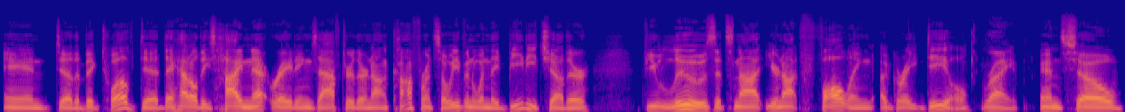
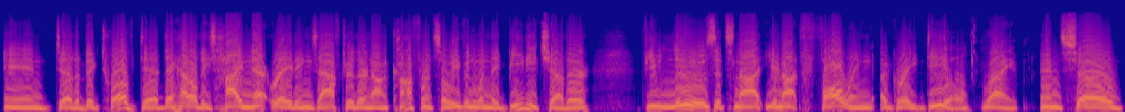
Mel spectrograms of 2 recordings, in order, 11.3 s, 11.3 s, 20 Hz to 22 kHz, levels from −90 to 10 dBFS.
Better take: first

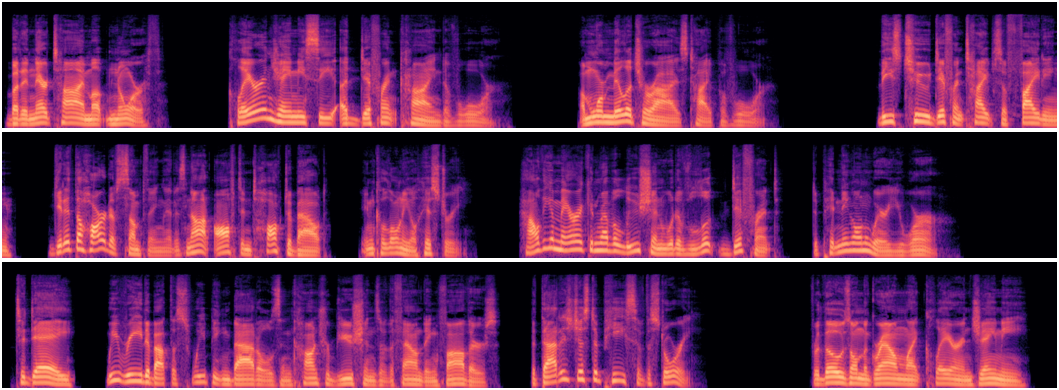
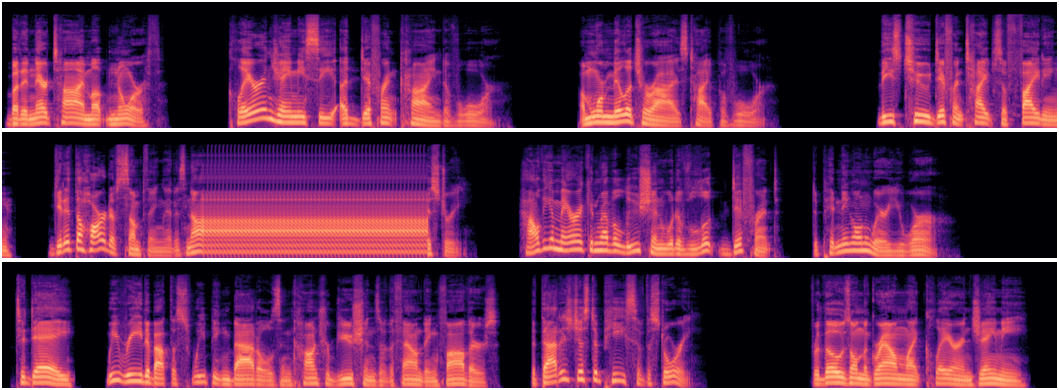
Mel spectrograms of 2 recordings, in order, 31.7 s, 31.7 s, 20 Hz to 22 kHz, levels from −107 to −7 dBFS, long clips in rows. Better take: first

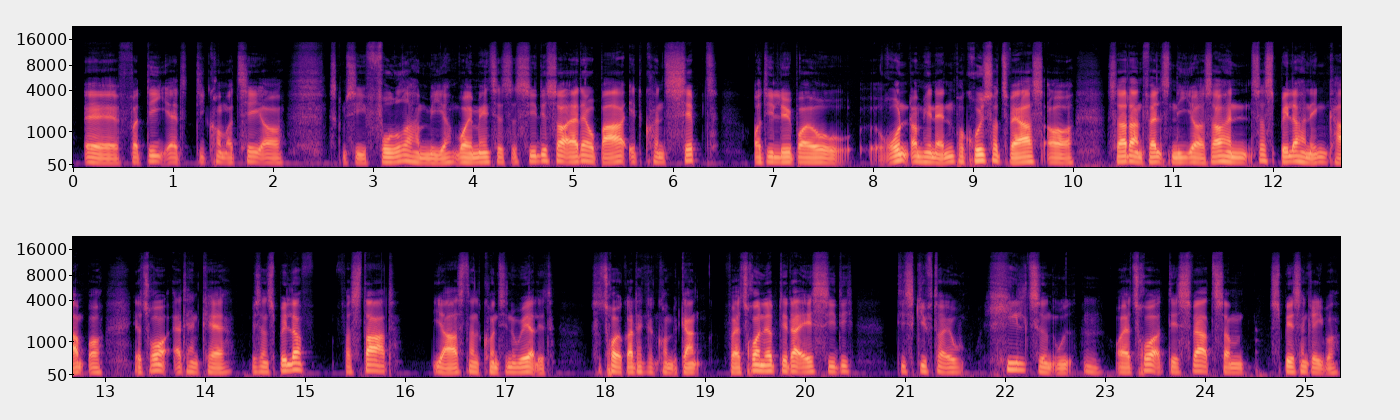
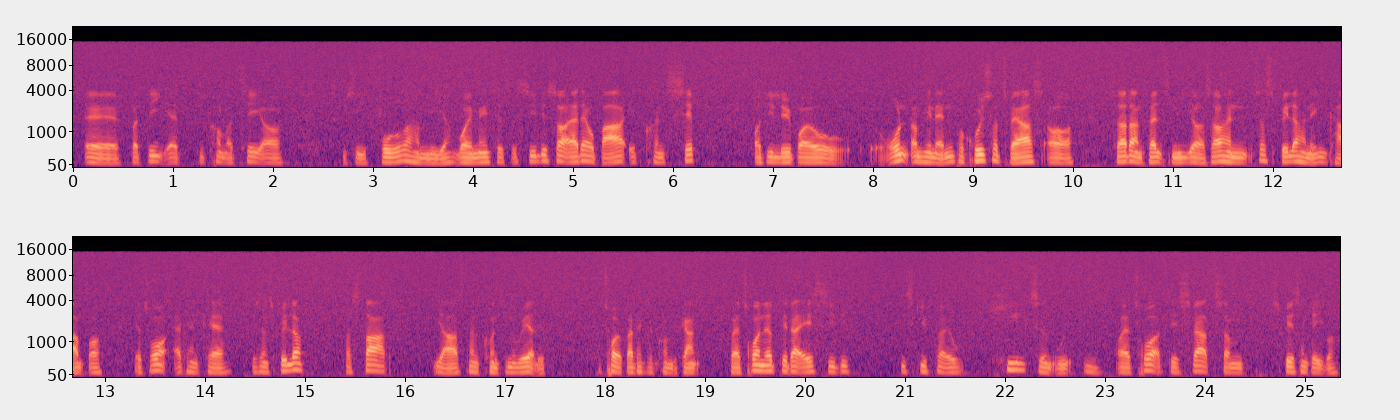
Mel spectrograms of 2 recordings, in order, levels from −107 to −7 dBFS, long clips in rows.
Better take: first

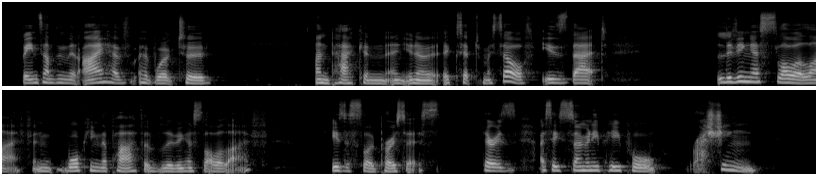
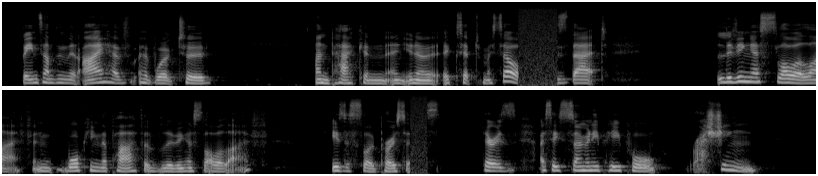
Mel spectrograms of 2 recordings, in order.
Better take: first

